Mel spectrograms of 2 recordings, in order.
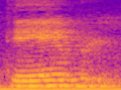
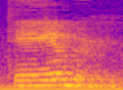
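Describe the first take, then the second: The two takes are said the same way.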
